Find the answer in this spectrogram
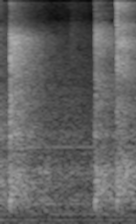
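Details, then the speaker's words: Imitated normal animal heartbeat in a veterinary explanation: short tapping lub-dub thumps without the whooshing that a murmur would add between beats. "Entonces uno oye el corazón y oye el latido del animal y suena así."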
